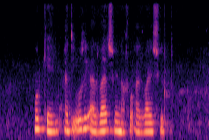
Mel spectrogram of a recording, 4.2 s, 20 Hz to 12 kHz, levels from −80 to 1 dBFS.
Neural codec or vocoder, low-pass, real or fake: codec, 24 kHz, 0.9 kbps, WavTokenizer, medium speech release version 2; 10.8 kHz; fake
